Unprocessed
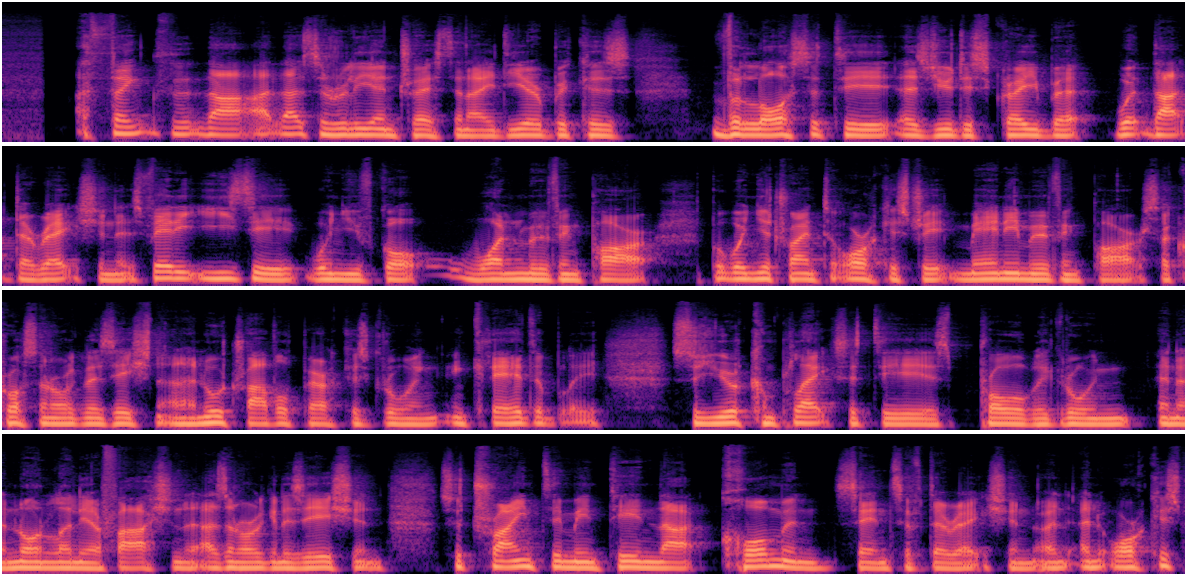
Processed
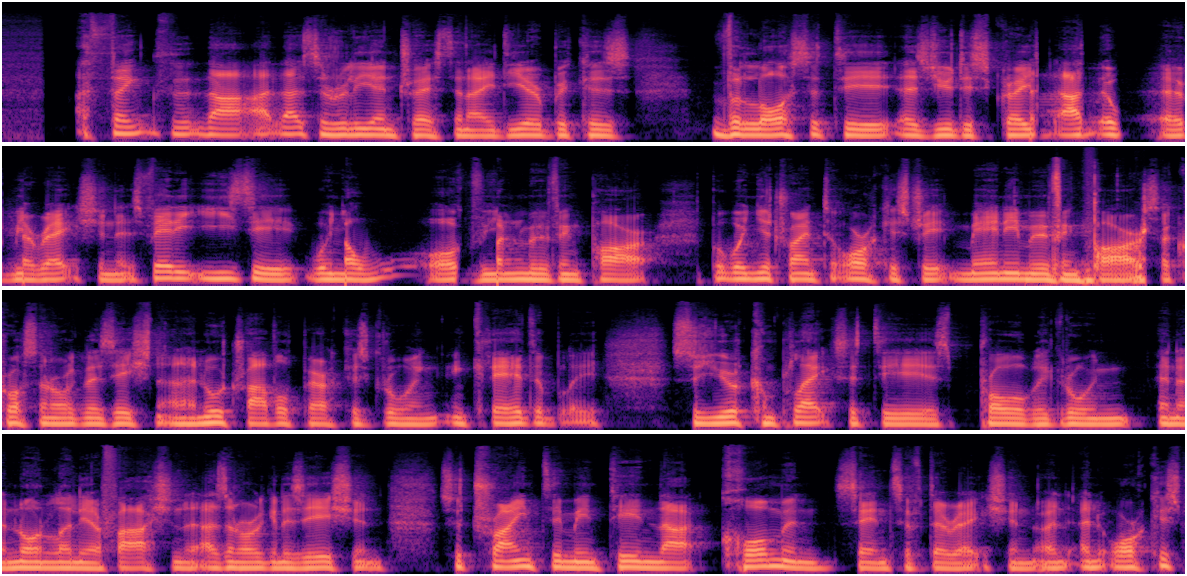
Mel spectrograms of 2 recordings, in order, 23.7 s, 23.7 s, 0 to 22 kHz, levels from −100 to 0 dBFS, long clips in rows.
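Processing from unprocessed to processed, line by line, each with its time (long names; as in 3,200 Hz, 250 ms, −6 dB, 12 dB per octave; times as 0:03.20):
0:05.14–0:06.02: reverse
0:07.63–0:08.39: reverse
0:11.03–0:11.63: envelope flattener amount 100%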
